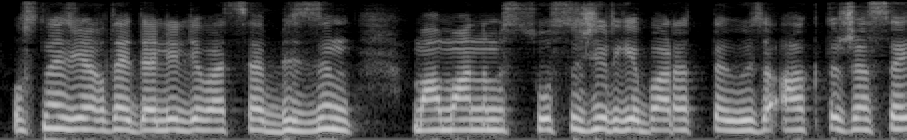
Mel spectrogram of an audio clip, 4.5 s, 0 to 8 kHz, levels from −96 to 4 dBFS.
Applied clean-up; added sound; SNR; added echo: none; none; none; none.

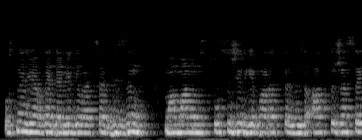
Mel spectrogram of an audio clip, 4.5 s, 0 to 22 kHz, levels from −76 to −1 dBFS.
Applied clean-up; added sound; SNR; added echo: none; none; none; reverberation time 0.9 s.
